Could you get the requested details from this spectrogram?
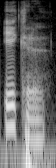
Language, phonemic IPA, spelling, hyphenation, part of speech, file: German, /ˈeːkəl/, Ekel, Ekel, noun, De-Ekel.ogg
- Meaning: 1. disgust, loathing 2. a mean or repulsive person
